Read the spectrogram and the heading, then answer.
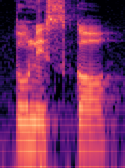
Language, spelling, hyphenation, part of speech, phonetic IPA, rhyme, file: Czech, Tunisko, Tu‧ni‧s‧ko, proper noun, [ˈtunɪsko], -ɪsko, Cs-Tunisko.ogg
- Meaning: Tunisia (a country in North Africa)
